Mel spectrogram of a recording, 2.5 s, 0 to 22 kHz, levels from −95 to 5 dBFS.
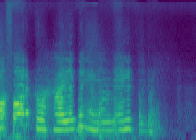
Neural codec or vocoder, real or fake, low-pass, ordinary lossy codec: codec, 44.1 kHz, 0.9 kbps, DAC; fake; none; none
